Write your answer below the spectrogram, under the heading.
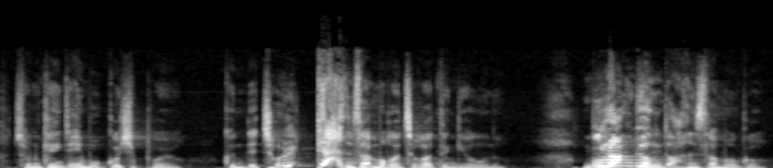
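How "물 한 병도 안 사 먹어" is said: emphatic. Shown as a demonstration. Pastor's wife insisting she never buys water, emphatic. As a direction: stress on 한, said louder. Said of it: "repeated louder then whispered".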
